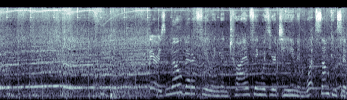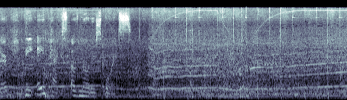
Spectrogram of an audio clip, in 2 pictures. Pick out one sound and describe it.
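A racing car engine whines at high revs, its pitch rising and dipping with gear changes.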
